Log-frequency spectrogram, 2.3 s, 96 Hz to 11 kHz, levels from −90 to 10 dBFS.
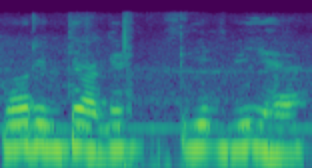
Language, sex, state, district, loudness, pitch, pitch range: Hindi, male, Uttar Pradesh, Saharanpur, -17 LUFS, 165 Hz, 150-170 Hz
